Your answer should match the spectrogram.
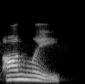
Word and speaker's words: Ang Lee: Ang Lee.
